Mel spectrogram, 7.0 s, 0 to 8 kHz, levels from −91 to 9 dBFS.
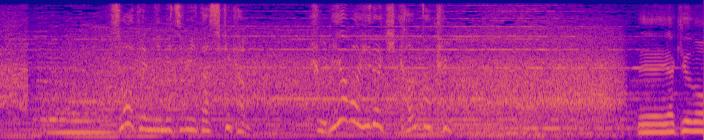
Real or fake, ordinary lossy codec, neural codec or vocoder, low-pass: real; none; none; 7.2 kHz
